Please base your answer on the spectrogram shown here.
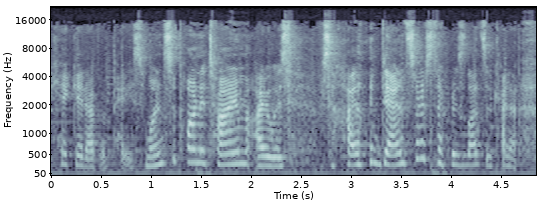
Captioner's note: chuckles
